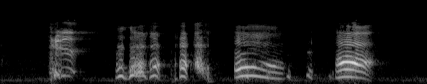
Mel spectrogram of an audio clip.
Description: i have the hiccups, and my son is sitting on top of me and thinks they are hilarious!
